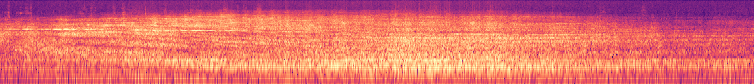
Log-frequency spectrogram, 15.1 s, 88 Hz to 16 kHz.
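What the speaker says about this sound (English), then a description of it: "that is the first of 2 BA departures that are in process" A British Airways jet departing Edinburgh Airport gives off a broad engine roar that swells gradually and holds steady, heard from a distance at moderate loudness, with voices talking over it.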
